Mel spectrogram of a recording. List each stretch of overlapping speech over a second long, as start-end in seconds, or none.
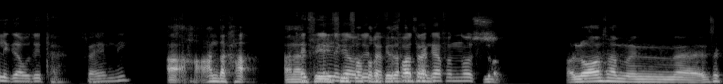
3.0-4.4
